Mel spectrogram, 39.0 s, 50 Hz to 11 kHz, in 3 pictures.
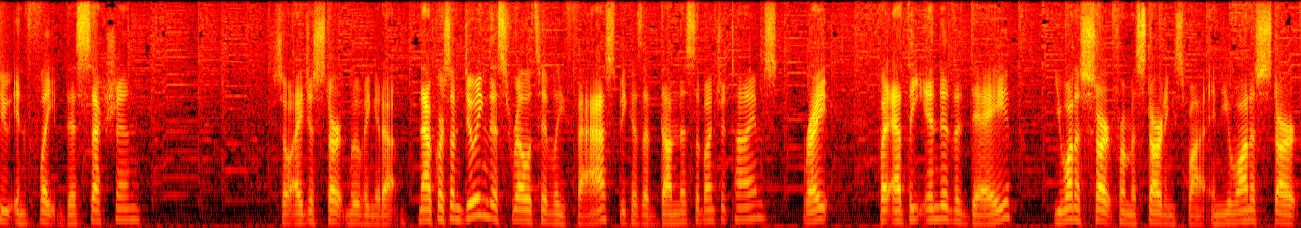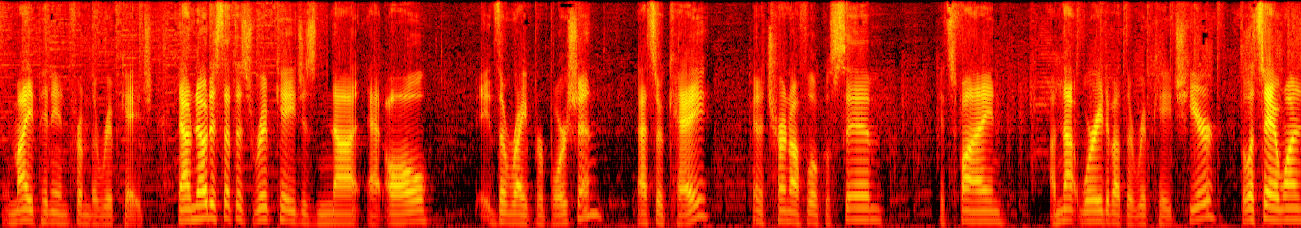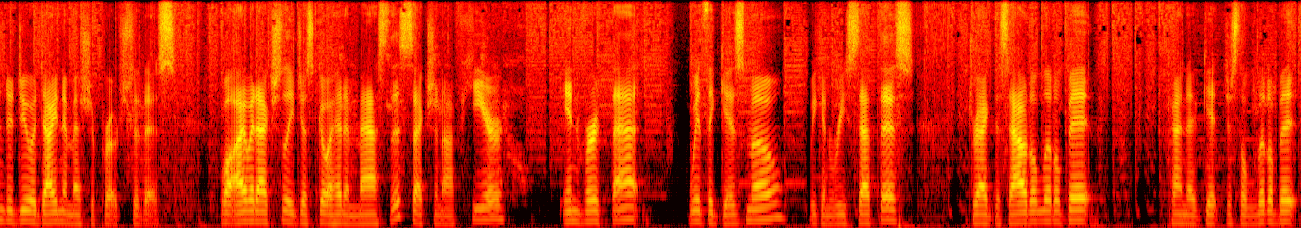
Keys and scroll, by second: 0.8-1.9 typing, 15.1 s, 20.9 s, 22.0 s, 25.2 s, 32.1 e, 33.6 x, 38.1 q.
